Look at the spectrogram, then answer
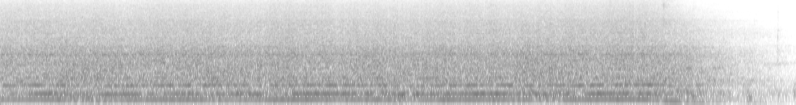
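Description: A blender whirs loud and steady as it mixes fresh fruit soup, a constant close motor drone that winds down and stops near the end.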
